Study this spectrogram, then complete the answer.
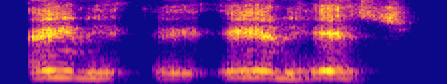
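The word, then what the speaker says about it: Anne Heche: Is that how you pronounce her name? Anne Hesh. Hesh.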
